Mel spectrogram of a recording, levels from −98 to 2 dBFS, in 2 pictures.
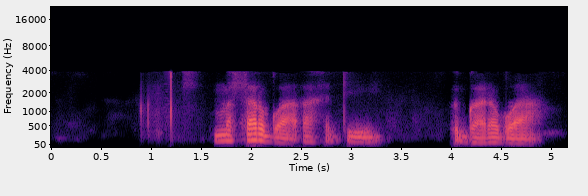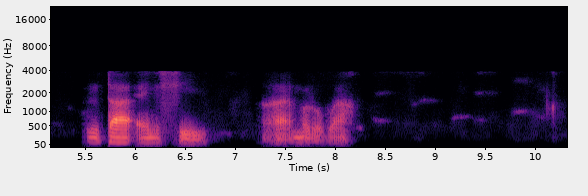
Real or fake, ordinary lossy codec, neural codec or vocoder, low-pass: fake; AAC, 16 kbps; codec, 24 kHz, 0.9 kbps, WavTokenizer, large speech release; 7.2 kHz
